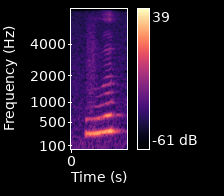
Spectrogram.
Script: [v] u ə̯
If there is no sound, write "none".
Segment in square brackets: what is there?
v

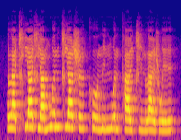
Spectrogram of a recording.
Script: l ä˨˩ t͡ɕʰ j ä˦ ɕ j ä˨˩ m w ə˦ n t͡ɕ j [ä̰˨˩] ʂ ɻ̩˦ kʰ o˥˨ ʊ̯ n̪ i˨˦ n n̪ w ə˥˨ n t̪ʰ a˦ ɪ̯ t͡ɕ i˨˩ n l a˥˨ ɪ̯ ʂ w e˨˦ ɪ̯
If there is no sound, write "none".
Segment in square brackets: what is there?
ä˦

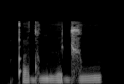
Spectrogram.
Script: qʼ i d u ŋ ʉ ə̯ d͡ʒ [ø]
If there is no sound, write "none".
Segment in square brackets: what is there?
u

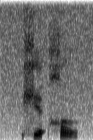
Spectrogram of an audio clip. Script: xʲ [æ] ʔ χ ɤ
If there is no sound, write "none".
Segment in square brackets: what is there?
ɛ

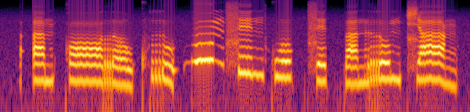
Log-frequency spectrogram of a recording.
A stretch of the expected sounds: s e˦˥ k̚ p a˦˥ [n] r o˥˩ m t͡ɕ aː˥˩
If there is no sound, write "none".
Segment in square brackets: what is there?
n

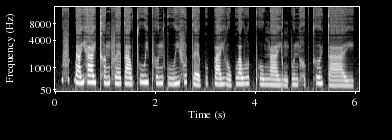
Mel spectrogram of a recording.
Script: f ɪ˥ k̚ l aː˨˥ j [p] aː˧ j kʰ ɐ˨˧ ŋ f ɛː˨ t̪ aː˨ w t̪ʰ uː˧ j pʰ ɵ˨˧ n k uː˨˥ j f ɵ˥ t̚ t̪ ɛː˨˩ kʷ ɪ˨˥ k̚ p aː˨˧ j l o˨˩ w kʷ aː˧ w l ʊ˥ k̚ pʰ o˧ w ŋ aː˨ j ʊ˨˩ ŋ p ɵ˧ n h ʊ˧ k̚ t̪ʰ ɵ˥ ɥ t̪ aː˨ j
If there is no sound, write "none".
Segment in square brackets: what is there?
h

